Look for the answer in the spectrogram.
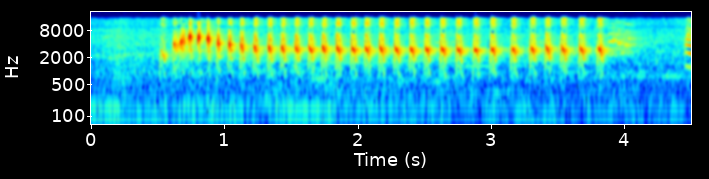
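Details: Pied fantail singing actively, recorded to provoke other pied fantails to sing: a rapid, even string of over twenty bright, clipped chirps lasting about three and a half seconds, starting slightly higher and settling onto one steady pitch.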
